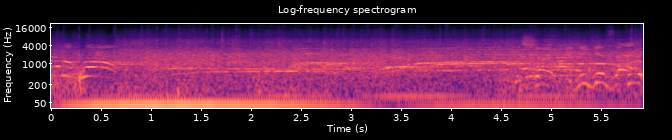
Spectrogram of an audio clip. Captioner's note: spectators applauding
